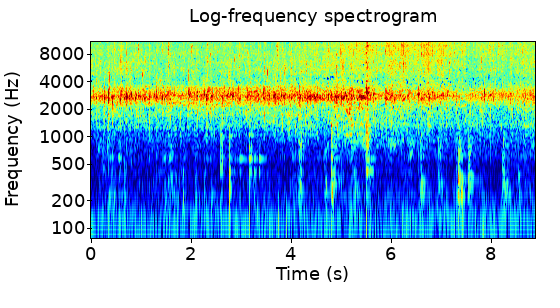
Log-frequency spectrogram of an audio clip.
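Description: Freshly added chopped onions sizzling steadily in hot oil as they start to sauté, stirred with a wooden spatula that knocks and scrapes against the pan now and then.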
